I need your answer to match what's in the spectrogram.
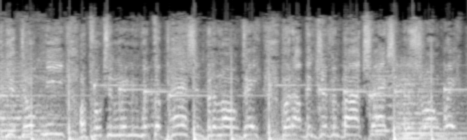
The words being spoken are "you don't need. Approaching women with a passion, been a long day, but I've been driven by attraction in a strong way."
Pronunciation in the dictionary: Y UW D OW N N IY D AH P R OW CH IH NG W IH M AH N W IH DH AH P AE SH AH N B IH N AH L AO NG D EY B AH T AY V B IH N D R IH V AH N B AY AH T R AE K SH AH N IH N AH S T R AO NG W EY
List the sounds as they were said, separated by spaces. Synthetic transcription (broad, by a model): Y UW D OW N N IY D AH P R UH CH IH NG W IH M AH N W IH DH AH P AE S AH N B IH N AH L AO NG D EY B AH T AY V B IH N D R IH V AH N B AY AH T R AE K S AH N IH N AH S T R AO NG W EY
